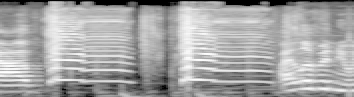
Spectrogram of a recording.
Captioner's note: toy whistles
